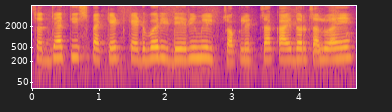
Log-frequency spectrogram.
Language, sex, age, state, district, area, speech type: Marathi, female, 30-45, Maharashtra, Amravati, urban, read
